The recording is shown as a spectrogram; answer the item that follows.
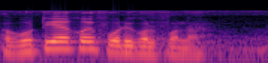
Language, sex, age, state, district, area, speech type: Assamese, male, 18-30, Assam, Goalpara, urban, spontaneous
